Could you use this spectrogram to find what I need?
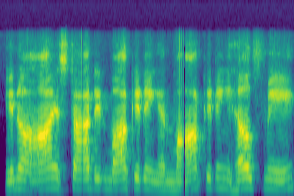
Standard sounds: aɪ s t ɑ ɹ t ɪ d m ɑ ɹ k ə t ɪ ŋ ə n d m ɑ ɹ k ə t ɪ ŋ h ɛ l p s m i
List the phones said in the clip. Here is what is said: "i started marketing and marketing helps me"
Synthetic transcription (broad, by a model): aɪ s t ɑ ɹ t ɪ d m ɑ ɹ k ə t ɪ ŋ ə n d m ɑ ɹ k ə t ɪ ŋ h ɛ l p m i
